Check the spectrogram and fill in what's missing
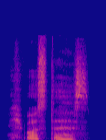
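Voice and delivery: soft, breath-heavy acted sob; sobbing. A narrator's reading. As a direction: sob it quietly through tears. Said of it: "schluchzte ich". (leise schluchzend gespielt)

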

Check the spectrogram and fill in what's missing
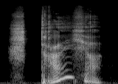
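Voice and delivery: high, gasped-out disbelief; astonished exclamation. Acted. Innkeeper finally finds his voice, astonished exclamation. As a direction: cry out the name in amazement. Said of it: "rief er aus".

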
